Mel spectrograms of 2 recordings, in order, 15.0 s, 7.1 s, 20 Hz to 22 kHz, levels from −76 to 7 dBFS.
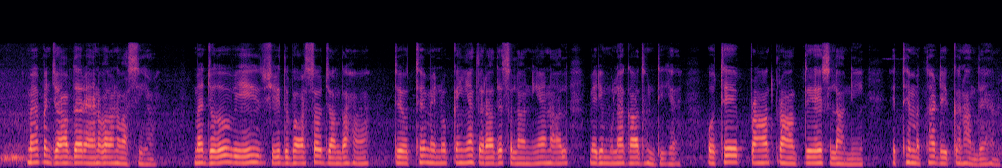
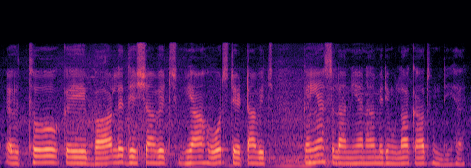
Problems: none marked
